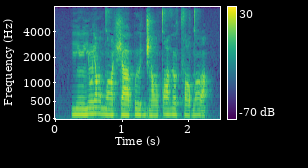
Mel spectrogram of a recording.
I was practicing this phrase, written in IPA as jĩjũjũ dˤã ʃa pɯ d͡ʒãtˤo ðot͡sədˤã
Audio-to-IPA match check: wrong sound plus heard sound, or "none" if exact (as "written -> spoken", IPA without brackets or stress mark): ə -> ʌ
